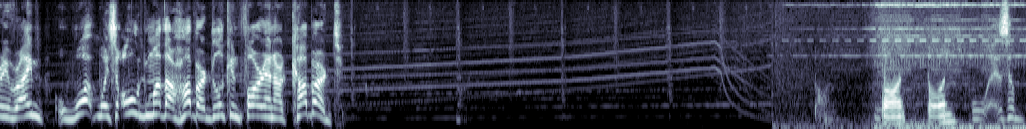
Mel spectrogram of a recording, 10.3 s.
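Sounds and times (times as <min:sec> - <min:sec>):
speech: 0:00.0 - 0:03.6, 0:08.8 - 0:10.2
regular ticks: 0:00.1 - 0:07.7
quiz time-up buzzer: 0:03.4 - 0:10.2.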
